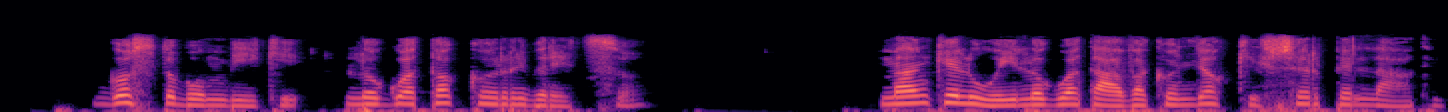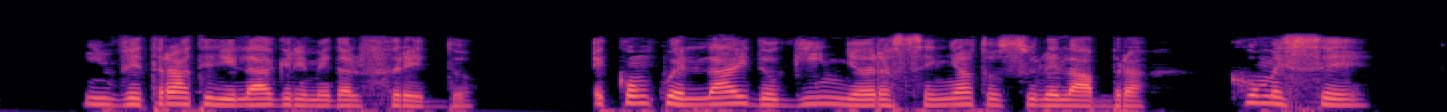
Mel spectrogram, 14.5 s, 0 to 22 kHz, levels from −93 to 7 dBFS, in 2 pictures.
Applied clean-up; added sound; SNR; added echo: none; none; none; none.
